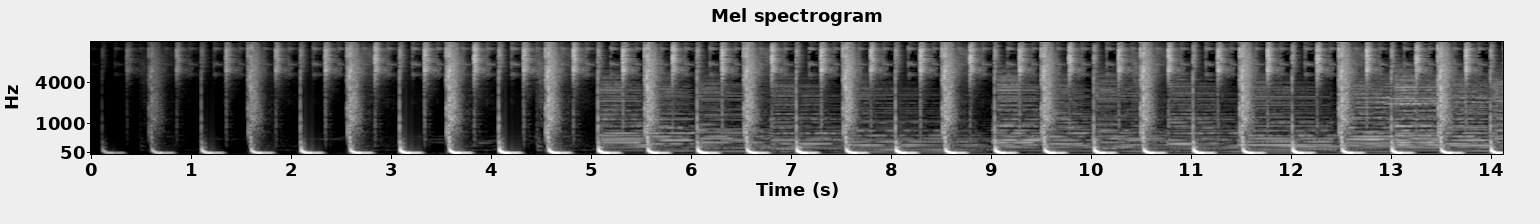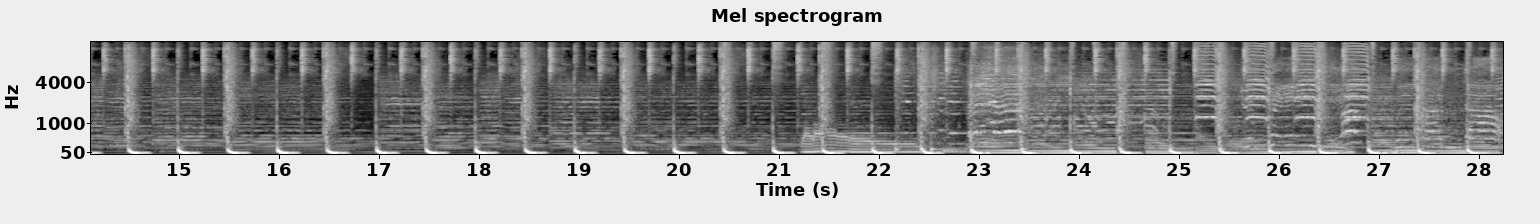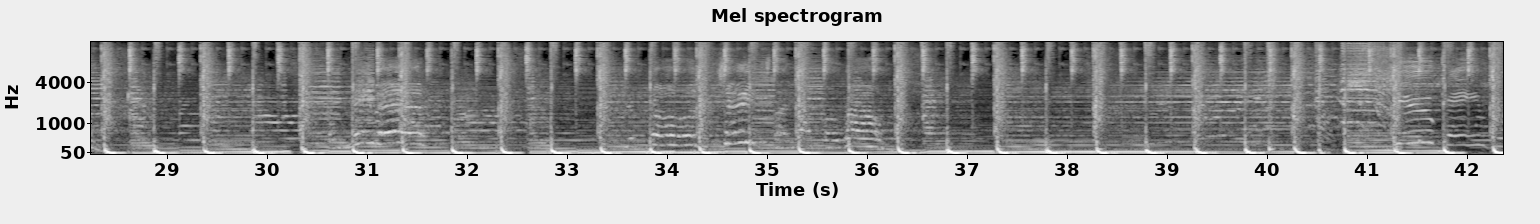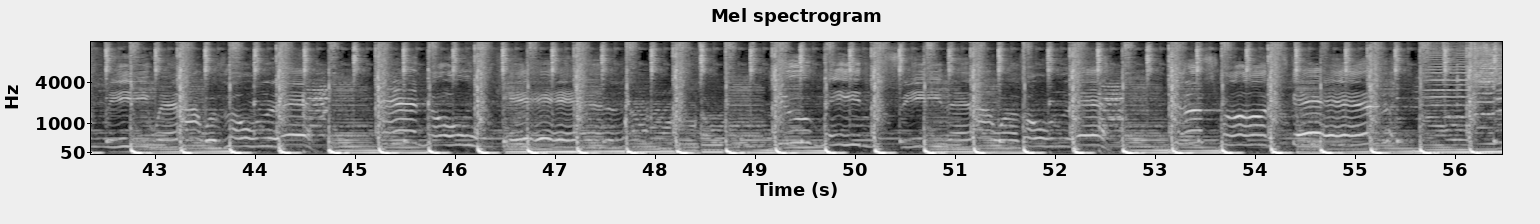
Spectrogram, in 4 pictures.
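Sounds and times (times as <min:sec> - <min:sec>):
80s disco drum beat at 121: 0:00.0 - 0:56.4.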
